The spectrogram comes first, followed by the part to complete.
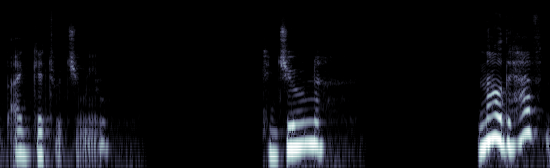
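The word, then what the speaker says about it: Cajun: No, they have they had a a really specific way of saying it and it was basically like kajin or something like like it sounded like a but you know slightly different.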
